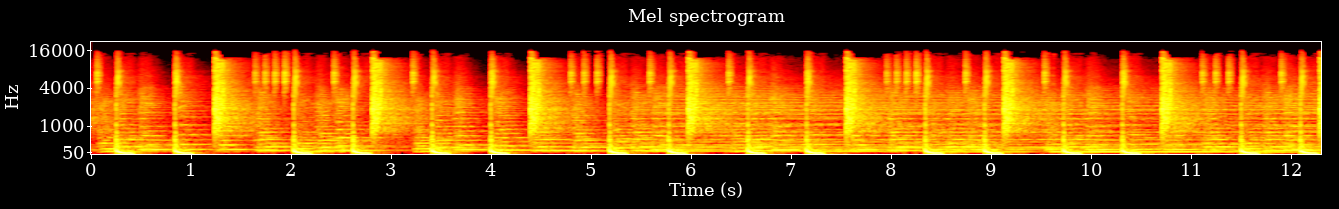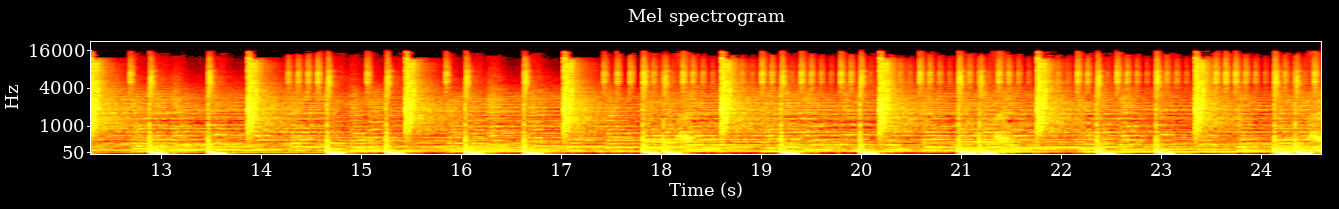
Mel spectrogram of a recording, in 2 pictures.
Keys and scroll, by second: 13.2 ctrl+j, 13.7 ctrl+j, 15.3 ctrl+j.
